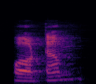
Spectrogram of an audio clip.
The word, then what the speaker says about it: autumn: In the words given below, the letter N is silent when it appears with M at the end of the word. Hymn, column, autumn, solemn.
